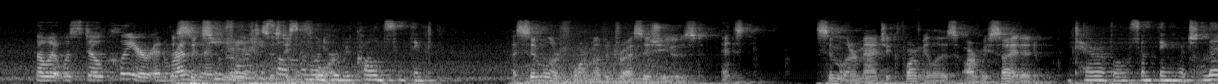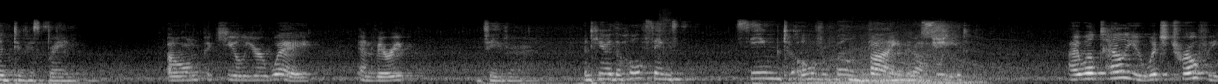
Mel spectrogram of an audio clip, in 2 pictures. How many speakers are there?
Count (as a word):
three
